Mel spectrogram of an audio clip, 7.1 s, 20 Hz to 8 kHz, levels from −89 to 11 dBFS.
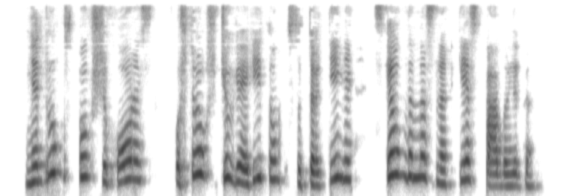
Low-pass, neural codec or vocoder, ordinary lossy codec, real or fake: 7.2 kHz; codec, 16 kHz in and 24 kHz out, 1.1 kbps, FireRedTTS-2 codec; MP3, 48 kbps; fake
